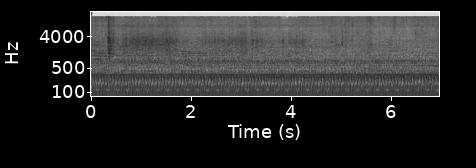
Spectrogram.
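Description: Crab boat's engine and deck machinery running with a loud, steady drone. A short knock or clatter comes right at the start.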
